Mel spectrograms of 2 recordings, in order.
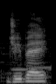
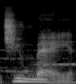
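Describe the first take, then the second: First: The middle consonant is a B sound. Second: The middle consonant is an M sound. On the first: The speaker calls it right. "not Jubei" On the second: The speaker calls it wrong. "I always say Jumei"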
